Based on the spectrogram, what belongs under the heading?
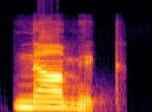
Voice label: "gnomic", Indian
